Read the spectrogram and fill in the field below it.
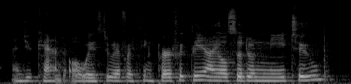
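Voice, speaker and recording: A woman speaks fairly quickly with a slight Dutch accent, her fairly low pitch held in a monotone, flat intonation. Her tone is dark and mellow. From Netherlands. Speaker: singer. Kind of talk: interview. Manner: halting, many repeated words.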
